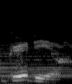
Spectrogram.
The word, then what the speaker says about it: Gurdjieff: This exercise was given by the great master Gurdjieff, or more correctly pronounced Gurdjieff.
